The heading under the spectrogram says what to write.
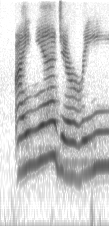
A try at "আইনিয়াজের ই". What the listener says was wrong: আই তো এই ভুলটা হয় আপনার, আইনিয়াজের রি বলবেন কেন? আইনিয়াজের কি হয় আপনি নিজে বলেন। হুম, আইনিয়াজের ই।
